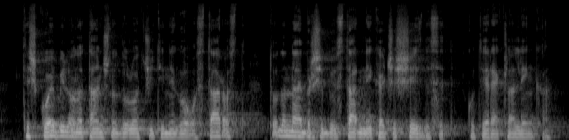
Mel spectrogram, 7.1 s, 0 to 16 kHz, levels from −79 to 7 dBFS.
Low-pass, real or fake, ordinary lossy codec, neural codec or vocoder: 14.4 kHz; fake; none; vocoder, 44.1 kHz, 128 mel bands every 256 samples, BigVGAN v2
